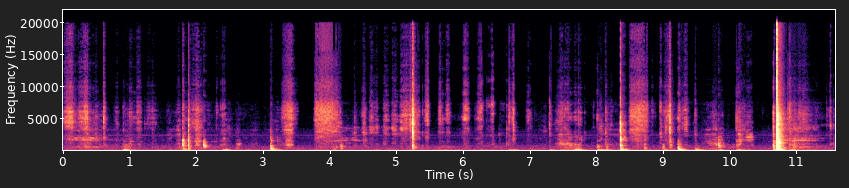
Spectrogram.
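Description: Sheets of paper being folded in half and creased for handmade gift packages, giving soft rubbing and rasping scrapes in irregular bursts with a few sharper crinkles, close and alone without talk.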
